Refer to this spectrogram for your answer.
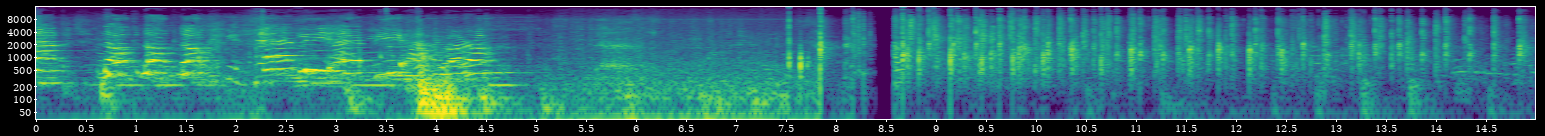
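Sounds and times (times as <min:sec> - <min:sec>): audience clapping: 0:08.6 - 0:14.9.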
